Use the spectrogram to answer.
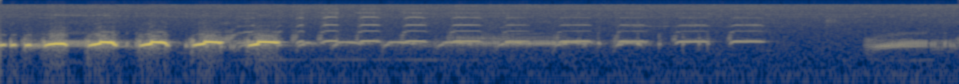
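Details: Local zebra dove song used to call in other birds: five loud hooked coos, then a trailing series of quieter, fast, level notes fading out, and a final soft burred note.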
